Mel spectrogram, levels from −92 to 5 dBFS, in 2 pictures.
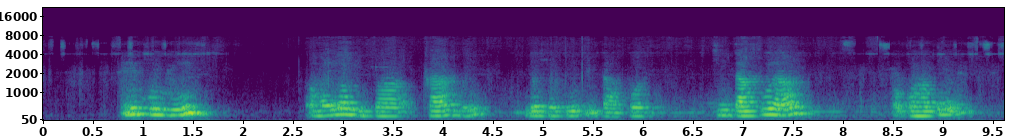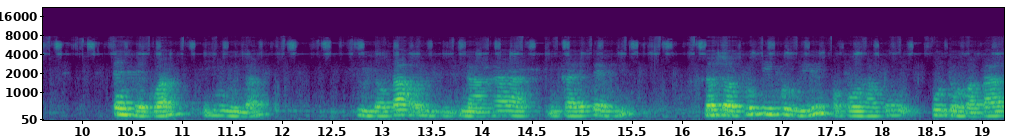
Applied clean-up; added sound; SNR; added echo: neural separator model SepFormer DNS4.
